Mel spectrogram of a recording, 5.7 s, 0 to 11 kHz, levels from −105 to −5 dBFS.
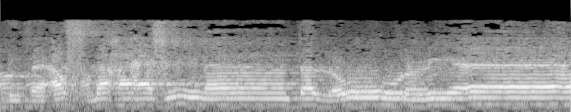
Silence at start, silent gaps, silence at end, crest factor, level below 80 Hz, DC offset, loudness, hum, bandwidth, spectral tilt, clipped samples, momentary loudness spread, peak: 0 s; none; 0 s; 12 dB; -58 dBFS; under 0.1%; -16 LUFS; none; 6.6 kHz; -4.5 dB/octave; under 0.1%; 6 LU; -4 dBFS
